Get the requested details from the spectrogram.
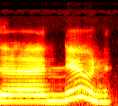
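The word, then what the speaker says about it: Anoon: got your name it's a noon yeah rhymes with june jude why we work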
